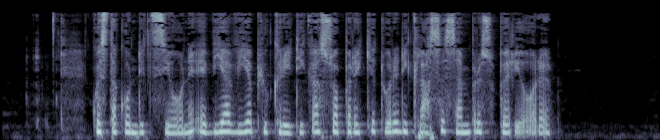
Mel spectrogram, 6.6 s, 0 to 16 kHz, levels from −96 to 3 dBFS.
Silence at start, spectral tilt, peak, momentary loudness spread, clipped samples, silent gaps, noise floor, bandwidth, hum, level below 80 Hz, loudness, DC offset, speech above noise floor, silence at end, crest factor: 0.6 s; -4 dB/octave; -8 dBFS; 8 LU; under 0.1%; none; -75 dBFS; 11.5 kHz; none; -52 dBFS; -24 LUFS; under 0.1%; 50 dB; 1.1 s; 18 dB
